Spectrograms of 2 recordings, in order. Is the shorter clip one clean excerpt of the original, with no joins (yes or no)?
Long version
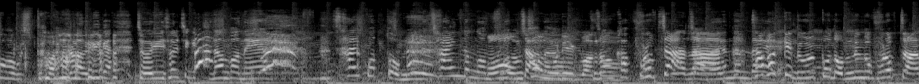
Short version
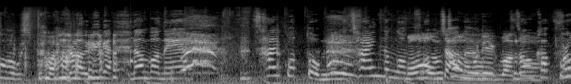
no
